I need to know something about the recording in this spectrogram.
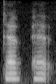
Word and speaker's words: DVpit: done Pit Mad and do you pronounce it DV Pit? I always say DV Pit. Mm-hmm. Dev Pit. Yeah.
